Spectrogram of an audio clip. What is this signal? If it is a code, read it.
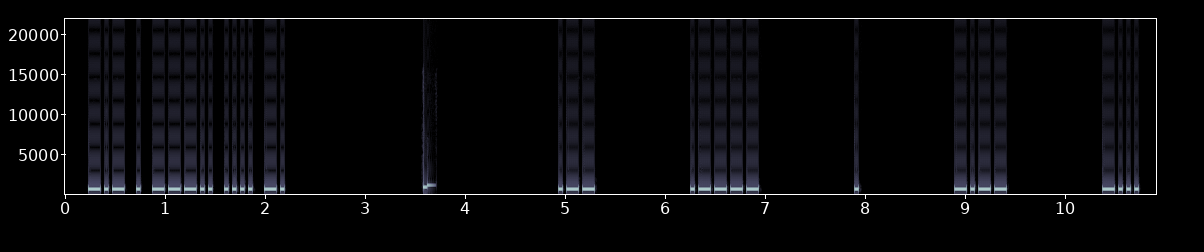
Morse code, heard as a keyed tone, about 30 wpm, spaced as for 13 wpm, 700 Hz. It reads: KE8HN W1EYB
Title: USA Call Signs - 5 Characters - 8x Character Spacing - 30wpm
